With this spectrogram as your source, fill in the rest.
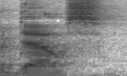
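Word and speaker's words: Dowse: I pulled up the director, Michael Dowsey. – Mm-hmm. – I think I pronounced that right. No, Douse.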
